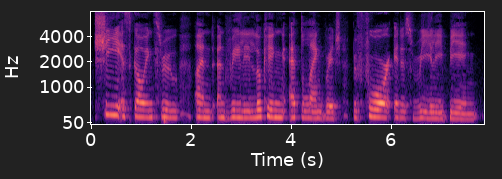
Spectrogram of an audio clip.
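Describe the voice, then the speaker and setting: In a podcast interview, a company executive whose native language isn't English responds conversationally. She speaks slowly, with a lowish voice and a steady tone.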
